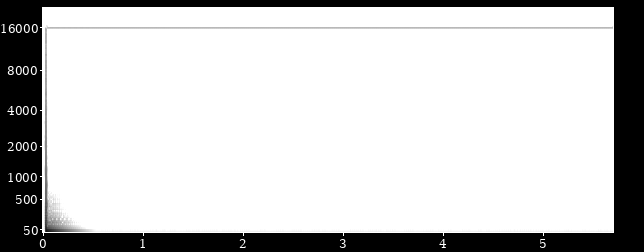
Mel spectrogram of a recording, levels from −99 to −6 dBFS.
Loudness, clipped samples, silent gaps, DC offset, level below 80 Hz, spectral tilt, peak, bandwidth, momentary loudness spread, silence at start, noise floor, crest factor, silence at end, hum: -58 LUFS; under 0.1%; none; under 0.1%; -48 dBFS; -6 dB/octave; -14 dBFS; 16.5 kHz; 0 LU; 0 s; -70 dBFS; 24 dB; 5.5 s; 50 Hz at -115 dBFS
